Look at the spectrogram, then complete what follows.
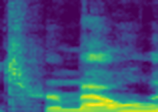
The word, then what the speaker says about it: Turell: Nikki the caster and Turell is that how you pronounce your name that is indeed how you say it um and we have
